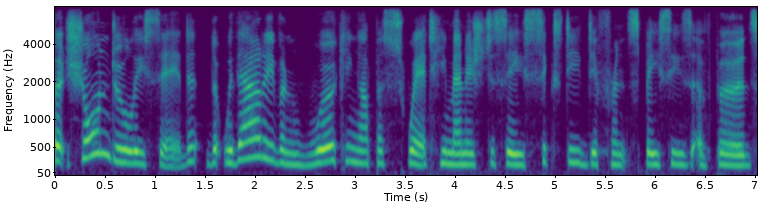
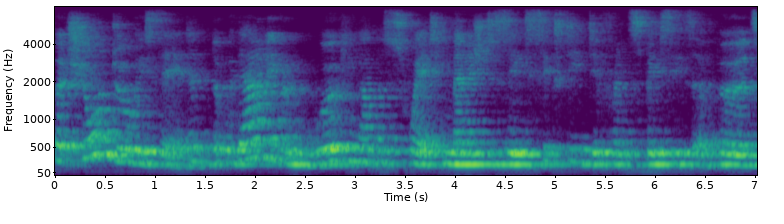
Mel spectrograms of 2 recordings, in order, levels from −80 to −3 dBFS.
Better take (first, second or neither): first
